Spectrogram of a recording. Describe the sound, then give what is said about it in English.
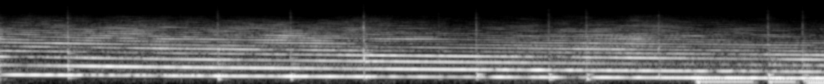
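A civil defense siren in the small town of Minden, Nevada, where it sounds every day and has for decades, wails in one loud, sustained tone whose pitch sinks slowly, with faint regular ticks running beneath it and no voices. “we head to a small town in Nevada where people hear a siren every single day.”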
